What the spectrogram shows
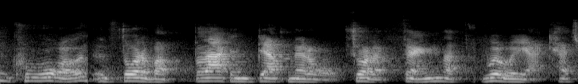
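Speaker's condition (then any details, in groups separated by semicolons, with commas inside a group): Cerebral palsy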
